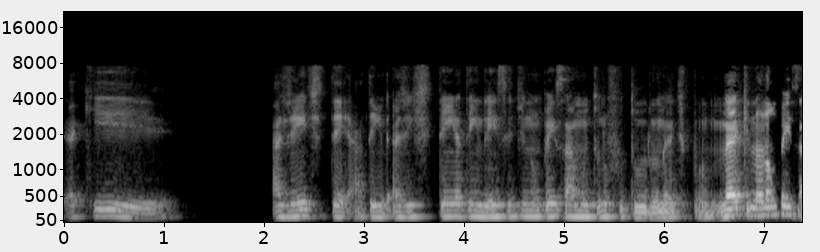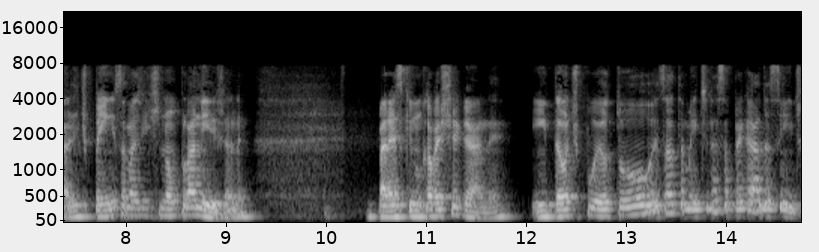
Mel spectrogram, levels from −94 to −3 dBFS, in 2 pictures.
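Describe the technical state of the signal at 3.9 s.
At 3.9 s the automatic gain control is partway through rising: having judged the input too quiet, it is raising its gain step by step from 2.08 s to 5.64 s, by about 10 dB in all. The speech and the background noise swell together as a result.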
